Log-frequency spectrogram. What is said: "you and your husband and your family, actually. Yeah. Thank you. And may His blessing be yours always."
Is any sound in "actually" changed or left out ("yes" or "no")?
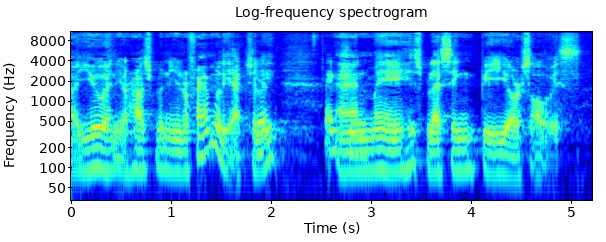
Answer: yes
